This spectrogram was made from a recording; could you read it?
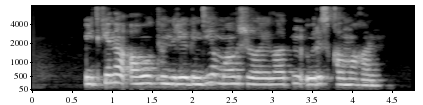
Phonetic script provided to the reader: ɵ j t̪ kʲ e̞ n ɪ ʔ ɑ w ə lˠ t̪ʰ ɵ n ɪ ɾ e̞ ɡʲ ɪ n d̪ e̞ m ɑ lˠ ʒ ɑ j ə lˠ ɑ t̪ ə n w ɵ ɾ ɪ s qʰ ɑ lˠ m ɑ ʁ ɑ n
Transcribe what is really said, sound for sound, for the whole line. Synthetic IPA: ɵ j t̪ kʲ e̞ n ɪ ʔ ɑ w ə lˠ t̪ʰ ɵ n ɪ ɾ e̞ ɡʲ ɪ n d̪ e̞ m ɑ lˠ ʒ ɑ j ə lˠ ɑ t̪ ə n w ɵ ɾ ɪ s qʰ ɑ lˠ m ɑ ʁ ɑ n

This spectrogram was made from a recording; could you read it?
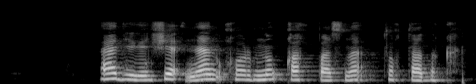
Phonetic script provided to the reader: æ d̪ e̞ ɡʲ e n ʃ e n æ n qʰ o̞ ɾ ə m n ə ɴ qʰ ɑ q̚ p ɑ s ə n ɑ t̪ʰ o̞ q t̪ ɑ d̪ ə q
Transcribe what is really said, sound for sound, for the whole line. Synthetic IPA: æ d̪ e̞ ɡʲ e n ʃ e n æ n qʰ o̞ ɾ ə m n ə ɴ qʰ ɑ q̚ p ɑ s ə n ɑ t̪ʰ o̞ q t̪ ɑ d̪ ə q

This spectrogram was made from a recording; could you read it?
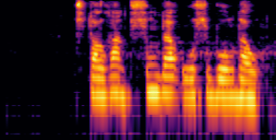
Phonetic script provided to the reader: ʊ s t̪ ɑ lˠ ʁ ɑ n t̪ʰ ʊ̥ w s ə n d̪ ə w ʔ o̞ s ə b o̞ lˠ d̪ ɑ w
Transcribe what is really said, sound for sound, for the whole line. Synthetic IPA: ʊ s t̪ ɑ lˠ ʁ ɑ n t̪ʰ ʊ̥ s ə ɴ d̪ ɑ w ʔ o̞ s ə b o̞ lˠ d̪ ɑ w

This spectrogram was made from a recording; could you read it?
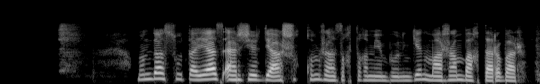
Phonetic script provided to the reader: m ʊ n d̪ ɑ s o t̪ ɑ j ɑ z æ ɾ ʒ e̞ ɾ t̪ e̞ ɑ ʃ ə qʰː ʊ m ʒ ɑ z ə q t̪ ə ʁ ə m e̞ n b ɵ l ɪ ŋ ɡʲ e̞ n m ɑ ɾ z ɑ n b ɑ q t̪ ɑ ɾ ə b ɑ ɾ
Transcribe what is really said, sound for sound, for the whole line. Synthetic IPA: m ʊ n d̪ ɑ s u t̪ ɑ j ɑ z æ ɾ ʒ e̞ ɾ d̪ e̞ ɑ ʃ ə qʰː ʊ m ʒ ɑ z ə q t̪ ə ʁ ə m e̞ n b ɵ l ɪ ŋ ɡʲ e̞ n m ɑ ɾ ʒ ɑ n b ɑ q t̪ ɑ ɾ ə b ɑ ɾ

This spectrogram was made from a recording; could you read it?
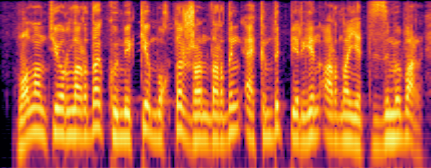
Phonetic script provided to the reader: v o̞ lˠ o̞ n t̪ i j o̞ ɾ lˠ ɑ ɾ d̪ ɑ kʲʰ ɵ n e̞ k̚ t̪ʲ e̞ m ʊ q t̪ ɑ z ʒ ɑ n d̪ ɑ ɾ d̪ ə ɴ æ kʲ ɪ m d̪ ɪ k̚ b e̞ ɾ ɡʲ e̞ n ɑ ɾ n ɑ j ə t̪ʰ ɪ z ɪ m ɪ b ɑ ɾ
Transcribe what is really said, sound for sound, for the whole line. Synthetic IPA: v o̞ lˠ o̞ n t̪ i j o̞ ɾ lˠ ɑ ɾ d̪ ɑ kʲʰ ɵ m e̞ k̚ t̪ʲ e̞ m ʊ q t̪ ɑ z ʒ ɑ n d̪ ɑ ɾ d̪ ə ɴ æ kʲ ɪ m d̪ ɪ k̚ b e̞ ɾ ɡʲ e̞ n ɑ ɾ n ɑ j ə t̪ʰ ɪ z ɪ m ɪ b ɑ ɾ

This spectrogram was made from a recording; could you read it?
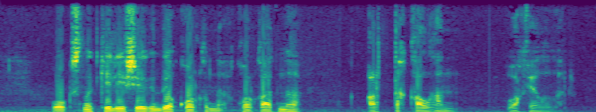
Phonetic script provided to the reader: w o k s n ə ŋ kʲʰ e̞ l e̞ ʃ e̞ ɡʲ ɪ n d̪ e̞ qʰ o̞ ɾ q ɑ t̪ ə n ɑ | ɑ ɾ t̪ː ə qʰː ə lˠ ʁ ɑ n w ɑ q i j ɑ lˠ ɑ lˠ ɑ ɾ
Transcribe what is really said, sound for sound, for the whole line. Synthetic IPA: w o k s n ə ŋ kʲʰ e̞ l e̞ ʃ e̞ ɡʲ ɪ n d̪ e̞ qʰ o̞ ɾ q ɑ t̪ ə n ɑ | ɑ ɾ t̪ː ə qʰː ɑ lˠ ʁ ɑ n w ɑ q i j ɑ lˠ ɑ lˠ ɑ ɾ

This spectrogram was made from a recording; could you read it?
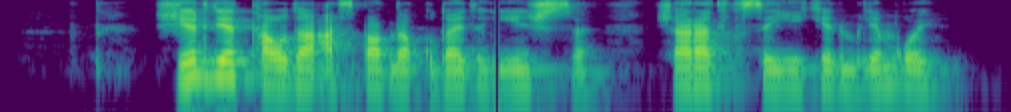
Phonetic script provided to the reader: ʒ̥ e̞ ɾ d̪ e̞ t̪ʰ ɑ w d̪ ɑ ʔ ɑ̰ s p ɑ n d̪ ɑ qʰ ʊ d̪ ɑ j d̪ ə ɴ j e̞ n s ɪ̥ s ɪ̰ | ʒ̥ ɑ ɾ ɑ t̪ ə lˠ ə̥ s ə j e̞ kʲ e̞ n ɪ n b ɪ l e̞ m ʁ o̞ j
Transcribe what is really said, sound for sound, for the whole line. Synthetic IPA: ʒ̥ e̞ ɾ d̪ e̞ t̪ʰ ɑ w d̪ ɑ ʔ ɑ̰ s p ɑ n d̪ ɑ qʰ ʊ d̪ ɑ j d̪ ə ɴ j e̞ n ʃ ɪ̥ s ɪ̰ | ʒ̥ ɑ ɾ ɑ t̪ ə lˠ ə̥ s ə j e̞ kʲ e̞ n ɪ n b ɪ l e̞ m ʁ o̞ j

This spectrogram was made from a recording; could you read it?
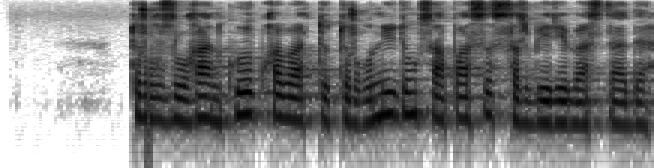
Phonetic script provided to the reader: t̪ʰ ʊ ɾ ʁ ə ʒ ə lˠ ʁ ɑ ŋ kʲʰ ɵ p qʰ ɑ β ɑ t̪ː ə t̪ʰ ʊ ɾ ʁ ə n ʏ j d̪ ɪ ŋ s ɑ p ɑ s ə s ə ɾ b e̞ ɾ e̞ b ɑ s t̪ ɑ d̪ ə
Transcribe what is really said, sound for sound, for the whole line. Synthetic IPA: t̪ʰ ʊ ɾ ʁ ə z ə lˠ ʁ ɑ ŋ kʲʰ ɵ p qʰ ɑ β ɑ t̪ː ə t̪ʰ ʊ ɾ ʁ ə n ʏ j d̪ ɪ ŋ s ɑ p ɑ s ə s ə ɾ b e̞ ɾ e̞ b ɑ s t̪ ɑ d̪ ə

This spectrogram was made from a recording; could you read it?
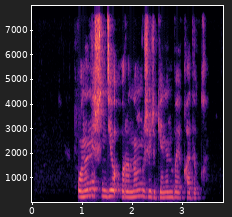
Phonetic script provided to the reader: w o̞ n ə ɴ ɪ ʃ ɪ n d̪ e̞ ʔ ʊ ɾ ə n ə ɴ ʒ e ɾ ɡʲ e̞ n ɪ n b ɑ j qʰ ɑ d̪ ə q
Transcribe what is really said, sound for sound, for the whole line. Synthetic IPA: w o̞ n ə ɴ ɪ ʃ ɪ n d̪ e̞ ʔ ʊ ɾ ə n ə ɴ ʒ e ɾ ɡʲ e̞ n ɪ n b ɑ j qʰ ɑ d̪ ə q

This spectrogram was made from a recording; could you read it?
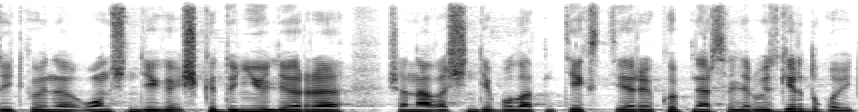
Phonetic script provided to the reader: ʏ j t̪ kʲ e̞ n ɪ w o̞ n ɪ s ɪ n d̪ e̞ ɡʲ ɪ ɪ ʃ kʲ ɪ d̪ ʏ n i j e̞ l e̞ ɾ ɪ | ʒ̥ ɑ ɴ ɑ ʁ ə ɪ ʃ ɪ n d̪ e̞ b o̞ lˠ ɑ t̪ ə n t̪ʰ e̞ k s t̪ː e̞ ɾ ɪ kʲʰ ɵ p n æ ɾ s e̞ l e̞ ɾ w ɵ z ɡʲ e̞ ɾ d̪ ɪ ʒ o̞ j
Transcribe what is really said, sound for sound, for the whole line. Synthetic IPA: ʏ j t̪ kʲ e̞ n ɪ w o̞ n ɪ ʃ ɪ n d̪ e̞ ɡʲ ɪ ɪ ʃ kʲ ɪ d̪ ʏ n i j e̞ l e̞ ɾ ɪ | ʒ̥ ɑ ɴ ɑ ʁ ə ɪ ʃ ɪ n d̪ e̞ b o̞ lˠ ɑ t̪ ə n t̪ʰ e̞ k s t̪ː e̞ ɾ ɪ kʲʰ ɵ p n æ ɾ s e̞ l e̞ ɾ w ɵ z ɡʲ e̞ ɾ d̪ ɪ ʁ o̞ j

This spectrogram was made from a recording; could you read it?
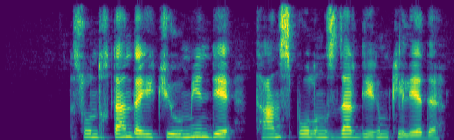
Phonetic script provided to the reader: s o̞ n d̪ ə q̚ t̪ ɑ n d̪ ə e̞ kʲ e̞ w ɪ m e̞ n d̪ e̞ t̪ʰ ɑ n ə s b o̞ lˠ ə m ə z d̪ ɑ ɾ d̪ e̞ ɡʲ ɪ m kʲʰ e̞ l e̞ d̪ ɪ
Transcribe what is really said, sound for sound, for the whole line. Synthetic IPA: s o̞ n d̪ ə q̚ t̪ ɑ n d̪ ɑ e̞ kʲ e̞ w ɪ m e̞ n d̪ e̞ t̪ʰ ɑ n ə s b o̞ lˠ ə ɴ ə z d̪ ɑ ɾ d̪ e̞ ɡʲ ɪ m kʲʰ e̞ l e̞ d̪ ɪ

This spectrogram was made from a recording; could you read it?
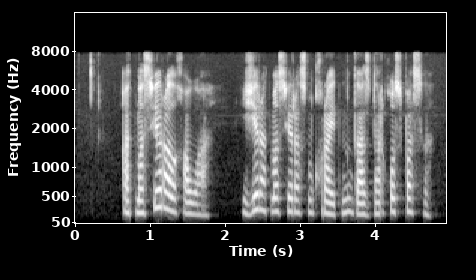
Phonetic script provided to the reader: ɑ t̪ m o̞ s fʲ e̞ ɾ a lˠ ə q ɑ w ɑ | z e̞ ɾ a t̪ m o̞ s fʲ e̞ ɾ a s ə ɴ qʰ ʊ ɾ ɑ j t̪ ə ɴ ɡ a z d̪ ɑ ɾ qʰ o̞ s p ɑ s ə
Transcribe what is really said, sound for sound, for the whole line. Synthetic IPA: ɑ t̪ m o̞ s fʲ e̞ ɾ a lˠ ə q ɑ w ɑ | ʒ e̞ ɾ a t̪ m o̞ s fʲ e̞ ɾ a s ə ɴ qʰ ʊ ɾ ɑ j t̪ ə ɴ ɡ a z d̪ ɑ ɾ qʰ o̞ s p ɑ s ə

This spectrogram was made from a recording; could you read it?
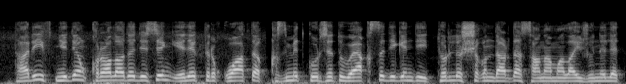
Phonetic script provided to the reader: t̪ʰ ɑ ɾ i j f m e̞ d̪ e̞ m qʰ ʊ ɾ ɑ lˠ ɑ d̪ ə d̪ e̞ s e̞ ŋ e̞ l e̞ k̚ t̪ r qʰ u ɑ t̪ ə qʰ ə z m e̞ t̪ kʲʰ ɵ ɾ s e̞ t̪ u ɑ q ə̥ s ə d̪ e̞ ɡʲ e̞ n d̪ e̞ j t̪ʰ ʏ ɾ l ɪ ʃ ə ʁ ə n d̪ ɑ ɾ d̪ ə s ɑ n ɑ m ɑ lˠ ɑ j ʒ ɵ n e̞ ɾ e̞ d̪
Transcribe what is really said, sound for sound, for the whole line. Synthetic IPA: t̪ʰ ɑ ɾ i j f n e̞ d̪ e̞ ɴ qʰ ʊ ɾ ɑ lˠ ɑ d̪ ə d̪ e̞ s e̞ ŋ e̞ l e̞ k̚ t̪ r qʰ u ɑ t̪ ə qʰ ə z m e̞ t̪ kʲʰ ɵ ɾ s e̞ t̪ u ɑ q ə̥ s ə d̪ e̞ ɡʲ e̞ n d̪ e̞ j t̪ʰ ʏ ɾ l ɪ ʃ ə ʁ ə n d̪ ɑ ɾ d̪ ə s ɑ n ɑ m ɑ lˠ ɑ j ʒ ɵ n e̞ l e̞ d̪

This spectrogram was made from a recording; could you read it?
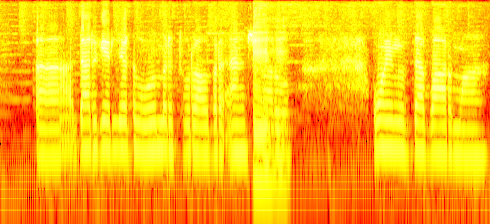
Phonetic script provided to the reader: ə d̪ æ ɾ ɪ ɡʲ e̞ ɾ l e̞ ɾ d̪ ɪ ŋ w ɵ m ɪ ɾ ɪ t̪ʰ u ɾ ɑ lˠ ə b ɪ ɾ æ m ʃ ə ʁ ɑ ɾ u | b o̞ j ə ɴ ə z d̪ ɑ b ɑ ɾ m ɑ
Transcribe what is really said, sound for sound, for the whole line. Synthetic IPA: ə d̪ æ ɾ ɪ ɡʲ e̞ ɾ l e̞ ɾ d̪ ɪ ŋ w ɵ m ɪ ɾ ɪ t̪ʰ u ɾ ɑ lˠ ə b ɪ ɾ æ n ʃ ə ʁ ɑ ɾ u | w o̞ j ə ɴ ə z d̪ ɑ b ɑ ɾ m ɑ

